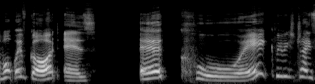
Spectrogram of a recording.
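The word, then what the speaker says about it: còig: So if we want to say the number 5 in Gaelic, we would say coig.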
